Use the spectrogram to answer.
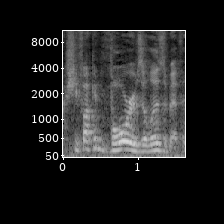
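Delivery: ordinary talk, nothing marked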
